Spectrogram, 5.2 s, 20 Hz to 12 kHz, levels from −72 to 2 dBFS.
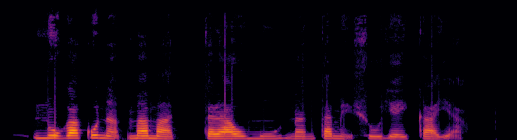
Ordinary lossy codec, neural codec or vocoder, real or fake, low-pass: Opus, 32 kbps; none; real; 10.8 kHz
